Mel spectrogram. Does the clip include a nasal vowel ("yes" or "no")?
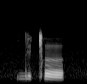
no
